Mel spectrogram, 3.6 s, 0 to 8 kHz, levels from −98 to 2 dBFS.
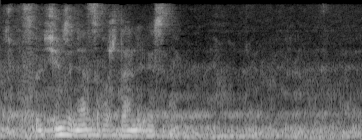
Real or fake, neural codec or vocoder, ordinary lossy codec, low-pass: fake; codec, 16 kHz, 4 kbps, FunCodec, trained on LibriTTS, 50 frames a second; MP3, 48 kbps; 7.2 kHz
